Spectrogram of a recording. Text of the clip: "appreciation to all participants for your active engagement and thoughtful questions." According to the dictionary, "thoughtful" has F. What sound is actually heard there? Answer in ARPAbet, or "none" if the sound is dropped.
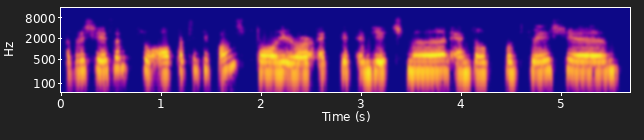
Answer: none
